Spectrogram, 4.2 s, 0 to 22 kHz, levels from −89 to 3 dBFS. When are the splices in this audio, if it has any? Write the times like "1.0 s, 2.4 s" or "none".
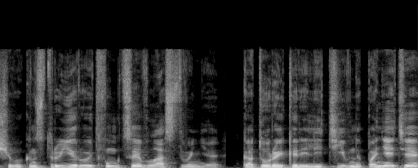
none

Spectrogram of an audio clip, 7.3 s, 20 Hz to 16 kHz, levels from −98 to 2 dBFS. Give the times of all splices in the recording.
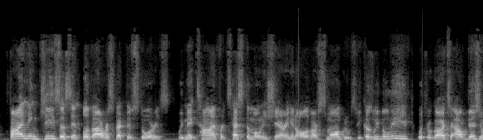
1.2 s, 2.6 s, 6.2 s

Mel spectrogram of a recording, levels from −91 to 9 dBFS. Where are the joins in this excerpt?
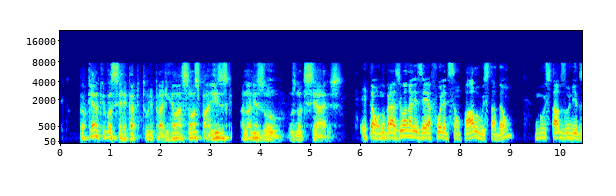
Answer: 2.1 s, 3.4 s

